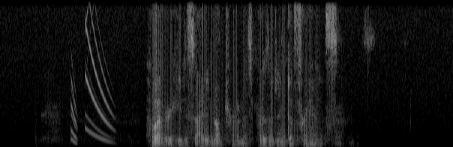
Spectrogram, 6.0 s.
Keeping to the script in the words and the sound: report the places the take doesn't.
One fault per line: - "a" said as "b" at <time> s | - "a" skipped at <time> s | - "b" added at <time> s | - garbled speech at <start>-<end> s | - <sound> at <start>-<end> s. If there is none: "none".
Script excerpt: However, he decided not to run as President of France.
- chirp at 0.9-1.6 s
